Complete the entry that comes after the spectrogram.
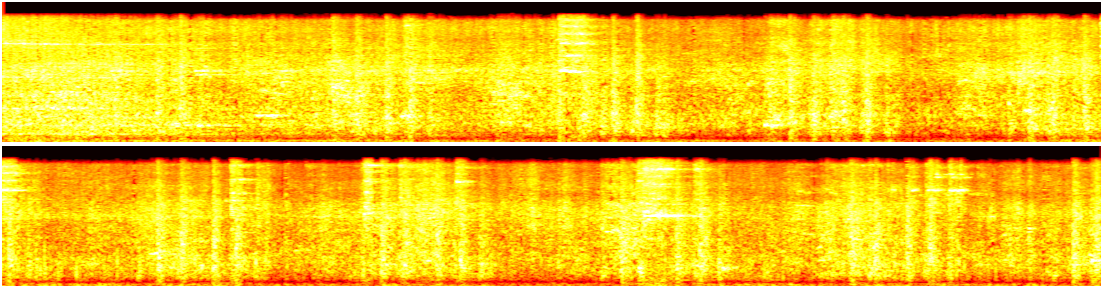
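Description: Freight train of covered grain hopper wagons rolling past at close range: steel wheels clattering over the rail joints, with a few brief high-pitched wheel squeals.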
